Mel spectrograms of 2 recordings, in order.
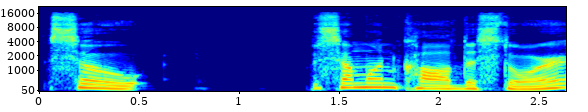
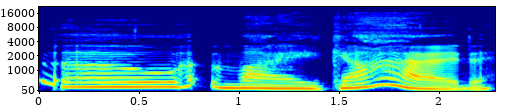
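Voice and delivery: very slow, higher, drawn-out dismay; appalled; 6 semitones higher, much slower than usual. Real, not acted. Hearing Jesus was acting as a pimp, appalled. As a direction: stretch every word in disbelief.

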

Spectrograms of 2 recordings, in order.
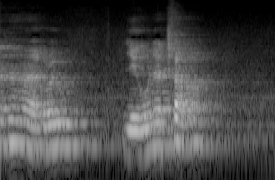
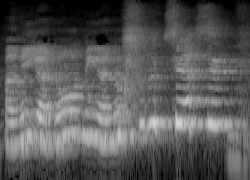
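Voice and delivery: mock horrified friend; 6 semitones higher than usual. Friend's horrified reaction retold.

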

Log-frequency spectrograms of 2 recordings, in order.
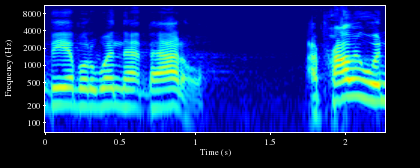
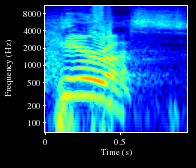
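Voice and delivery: frantic crying out; 6 semitones higher, 9 dB louder, much slower than usual. Retold or imitated. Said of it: "prophets of Baal say".

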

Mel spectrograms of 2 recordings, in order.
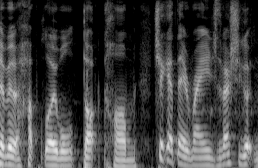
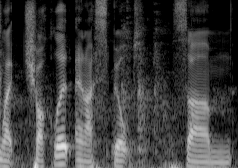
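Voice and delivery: ordinary talk, nothing marked

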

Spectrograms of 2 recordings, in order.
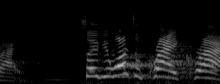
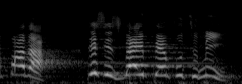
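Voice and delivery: pleading prayer; 5 semitones higher, 4 dB louder than usual. Pretend. Voices a believer praying to God.

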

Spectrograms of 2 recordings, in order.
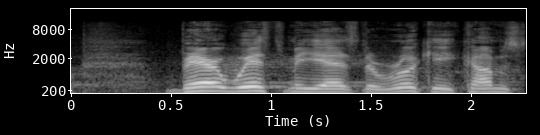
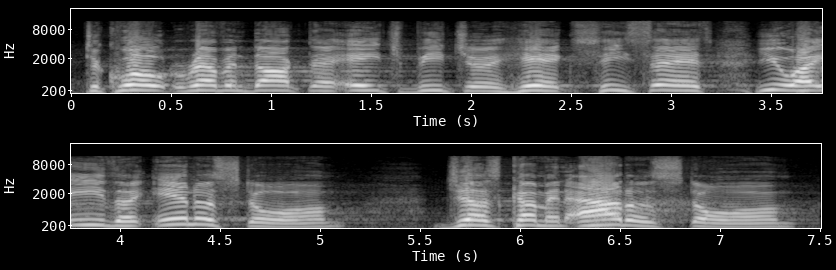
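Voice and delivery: preaching at full force; 6 semitones higher, 9 dB louder than usual. Acted. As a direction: preach it out to the congregation.

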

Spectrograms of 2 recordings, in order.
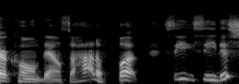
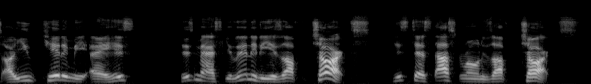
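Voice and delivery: usual speaking voice

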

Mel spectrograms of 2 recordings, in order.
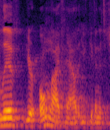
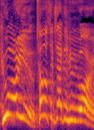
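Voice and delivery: demanding shout; 8 semitones higher, 7 dB louder than usual. Retold or imitated. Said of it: "So they're like".

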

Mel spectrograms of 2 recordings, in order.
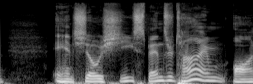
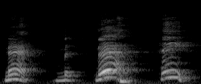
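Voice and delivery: friend calling out; 6 semitones higher, 5 dB quieter, slower than usual. Retold or imitated. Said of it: "I could hear fucking Dylan going".

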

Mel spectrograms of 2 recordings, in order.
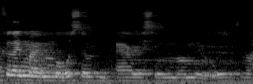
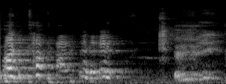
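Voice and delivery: laughing grimace; 9 semitones higher, 11 dB louder than usual. Real, not acted. Reacting right after the shot.

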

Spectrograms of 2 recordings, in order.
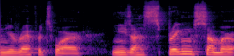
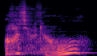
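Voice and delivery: whisper; 6 semitones higher, 6 dB quieter than usual. Real, not acted. Pondering best purchase.

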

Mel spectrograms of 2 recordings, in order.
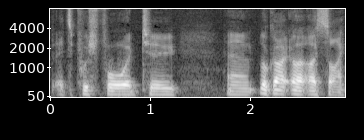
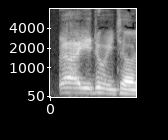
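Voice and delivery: high, loud barked order; mock instructor yell; 9 semitones higher, 10 dB louder, faster than usual. Instructor yelling at a recruit on day two, loud mock bark.

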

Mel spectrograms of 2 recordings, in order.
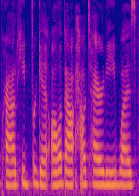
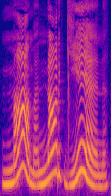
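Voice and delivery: slow drawn-out whine, louder; whining; 2 semitones higher, 5 dB louder, slower than usual. A narrator's reading. Brenda whining to Mama, slow and drawn out. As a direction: whine it long. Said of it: "Brenda whined".

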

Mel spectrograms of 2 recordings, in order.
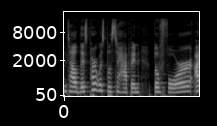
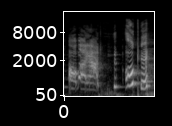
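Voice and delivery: high laughing yelp into oh my God; laughing panic; 9 semitones higher, 6 dB louder, faster than usual. Retold or imitated. Patient as the needle goes in, laughing yelp. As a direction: laugh through the shock.

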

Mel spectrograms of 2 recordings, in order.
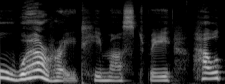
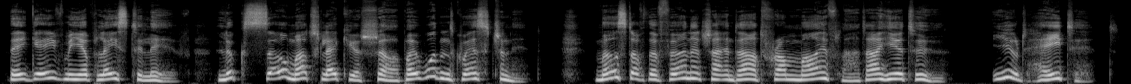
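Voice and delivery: Crowley, teasing; a demon describing his new home; Crowley, amused; 4 dB louder than usual. Acted. Crowley voiced in podfic.

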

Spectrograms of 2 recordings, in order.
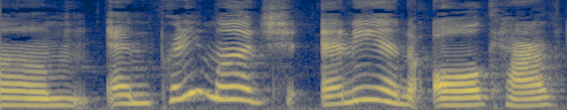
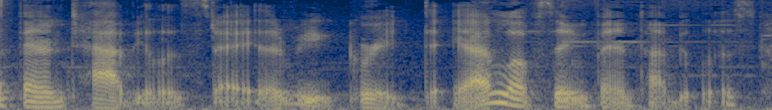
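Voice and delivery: whispering; 2 semitones lower, 8 dB quieter than usual. Real, not acted. Playful aside about fun words.

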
